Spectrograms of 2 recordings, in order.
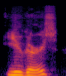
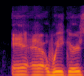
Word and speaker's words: Uyghurs: uh rights violations targeting eugers um uyghurs i should say and uh it's uyghurs by the way yeah it's it's it's spelled with the you but it's uyghurs um i don't think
